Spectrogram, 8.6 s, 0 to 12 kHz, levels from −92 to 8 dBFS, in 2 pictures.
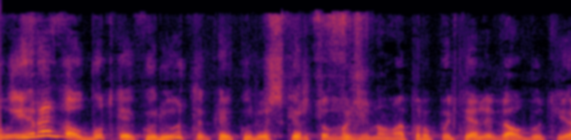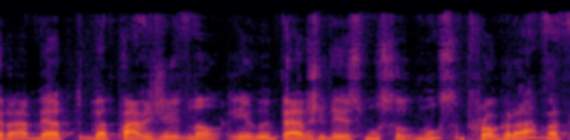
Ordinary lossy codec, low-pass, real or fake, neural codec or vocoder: AAC, 48 kbps; 10.8 kHz; fake; codec, 24 kHz, 3 kbps, HILCodec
